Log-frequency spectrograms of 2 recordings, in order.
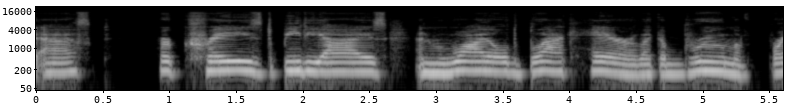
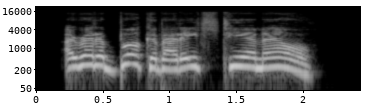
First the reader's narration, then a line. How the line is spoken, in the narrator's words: Carl once roared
